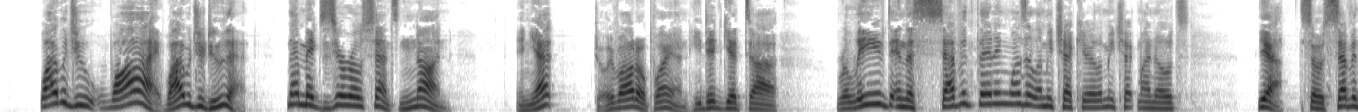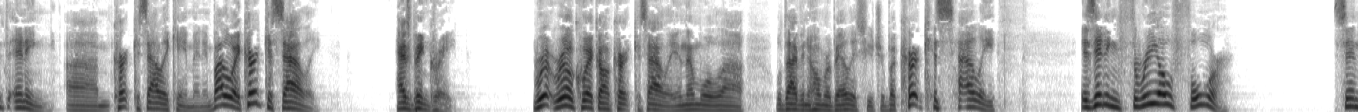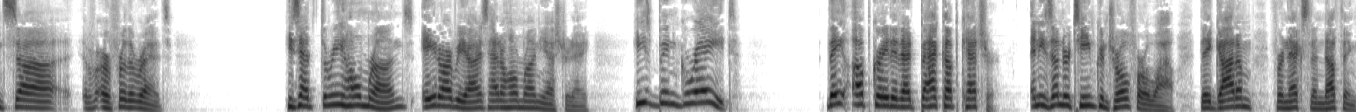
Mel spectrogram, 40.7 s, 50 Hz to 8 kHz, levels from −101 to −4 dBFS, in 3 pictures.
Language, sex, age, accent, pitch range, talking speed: English, male, 30-49, American, 130-215 Hz, 180 wpm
